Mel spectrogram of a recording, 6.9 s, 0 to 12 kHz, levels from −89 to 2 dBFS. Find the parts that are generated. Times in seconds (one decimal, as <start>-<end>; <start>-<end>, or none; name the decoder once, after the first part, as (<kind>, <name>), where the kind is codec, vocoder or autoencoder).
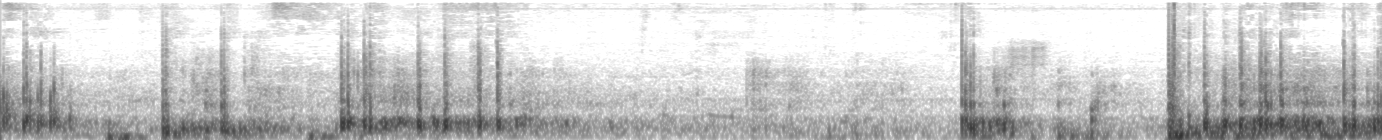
0.6-1.2 (vocoder, BigVGAN v2)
